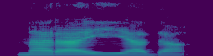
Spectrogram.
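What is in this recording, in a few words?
"naraiat", Sardinian, female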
